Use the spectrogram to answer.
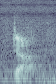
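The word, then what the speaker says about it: DUKW: pass the bow of their duw which they pronounced duck but he couldn't see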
